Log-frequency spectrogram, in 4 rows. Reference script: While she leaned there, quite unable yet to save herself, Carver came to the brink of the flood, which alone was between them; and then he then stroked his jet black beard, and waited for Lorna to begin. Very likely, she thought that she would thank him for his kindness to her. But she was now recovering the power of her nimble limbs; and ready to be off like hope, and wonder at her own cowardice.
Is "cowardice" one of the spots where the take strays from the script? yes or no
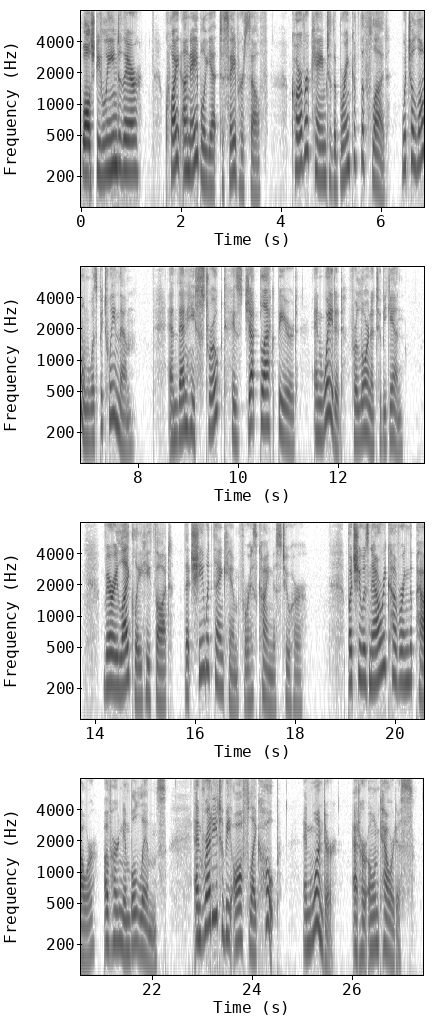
no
